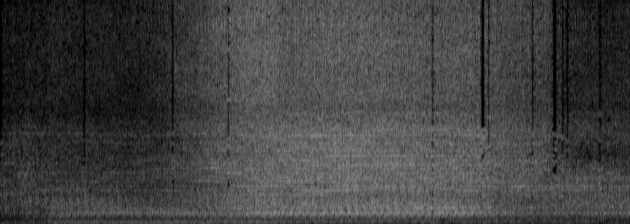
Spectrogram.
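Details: Dodge Charger after a new fuel pump install that initially didn't work, fixed by correcting swapped pump power and fuel-level wires: engine settles into a steady, even idle with a smooth mid-pitched hum, no misses or knocks; healthy.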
